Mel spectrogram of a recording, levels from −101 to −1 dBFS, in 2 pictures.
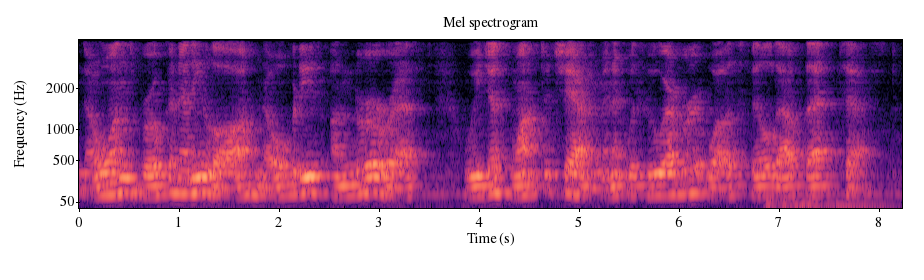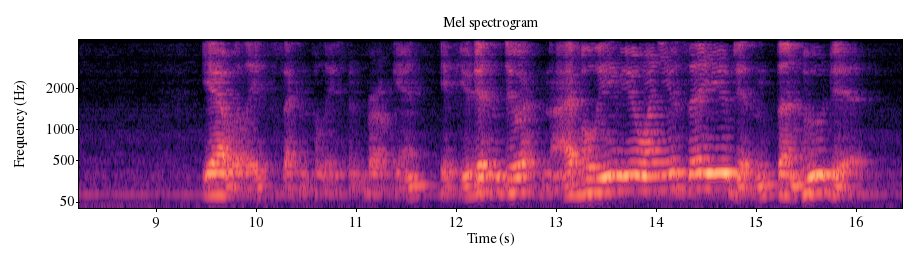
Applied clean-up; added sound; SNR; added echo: none; none; none; reverberation time 1.2 s.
